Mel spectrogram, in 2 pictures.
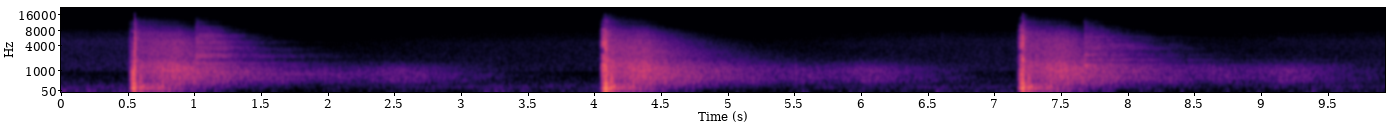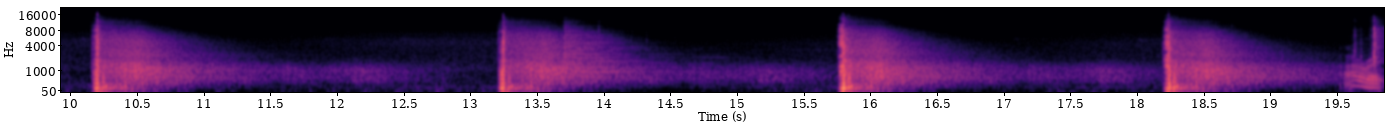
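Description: A .380 ACP pistol firing cheap Magtech JHP rounds at an outdoor range: seven sharp, loud shots spaced about three seconds apart, each followed by a fading echo.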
